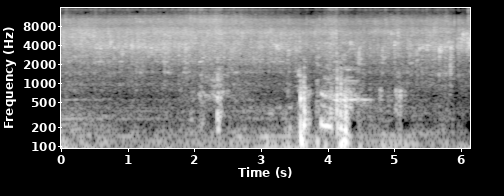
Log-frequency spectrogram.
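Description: Dried fish (bulad) frying in a pan, a steady loud sizzle with a few stirring scrapes and clinks partway through, heard close with no talking.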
